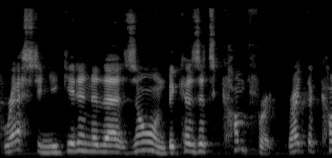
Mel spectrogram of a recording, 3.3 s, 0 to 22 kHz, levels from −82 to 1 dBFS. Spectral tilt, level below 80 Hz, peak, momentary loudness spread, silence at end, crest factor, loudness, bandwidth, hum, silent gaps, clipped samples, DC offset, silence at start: -2.5 dB/octave; under -90 dBFS; -20 dBFS; 12 LU; 0 s; 20 dB; -38 LUFS; 17.5 kHz; none; none; under 0.1%; under 0.1%; 0 s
